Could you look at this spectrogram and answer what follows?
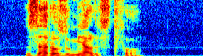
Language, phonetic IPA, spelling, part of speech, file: Polish, [ˌzarɔzũˈmʲjalstfɔ], zarozumialstwo, noun, Pl-zarozumialstwo.ogg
